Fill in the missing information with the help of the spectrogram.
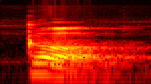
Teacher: जब आप बोलेंगे क तो इसकी जो आवाज आती है कंठ से आती है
